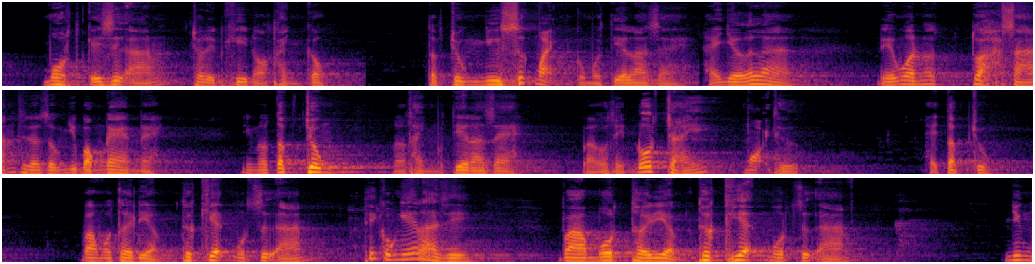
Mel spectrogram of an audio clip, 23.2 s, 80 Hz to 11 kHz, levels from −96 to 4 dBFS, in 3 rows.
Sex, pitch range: male, 115-165 Hz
